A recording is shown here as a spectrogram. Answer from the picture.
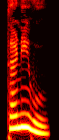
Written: ಧನ್ವ

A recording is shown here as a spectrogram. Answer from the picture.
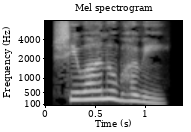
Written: ಶಿವಾನುಭವಿ

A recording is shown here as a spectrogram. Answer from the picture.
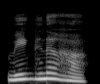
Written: ವಿಘ್ನಹ

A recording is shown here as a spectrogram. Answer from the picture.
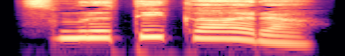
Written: ಸ್ಮೃತಿಕಾರ

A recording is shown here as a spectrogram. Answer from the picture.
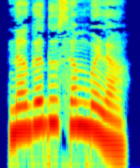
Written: ನಗದುಸಂಬಳ

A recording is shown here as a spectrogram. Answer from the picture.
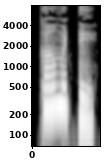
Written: ಕಾಮಾಟಿ

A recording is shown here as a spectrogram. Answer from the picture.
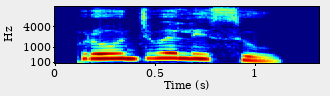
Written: ಪ್ರಜ್ವಲಿಸು

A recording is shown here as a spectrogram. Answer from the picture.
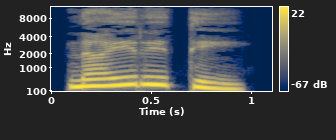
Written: ನೈರಿತಿ

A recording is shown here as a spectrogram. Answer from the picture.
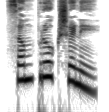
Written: ಸಂಪ್ರೋಕ್ಷಣ

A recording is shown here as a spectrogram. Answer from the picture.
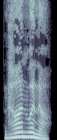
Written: ಧಾನ್ವನ

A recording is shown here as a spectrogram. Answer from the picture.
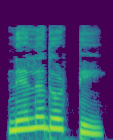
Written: ನೆಲತಾಟಿ

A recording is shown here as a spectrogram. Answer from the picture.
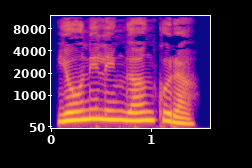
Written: ಯೋನಿಲಿಂಗಾಂಕುರ

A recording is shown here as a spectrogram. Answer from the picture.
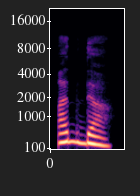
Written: ಅದ್ದನ

